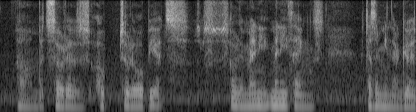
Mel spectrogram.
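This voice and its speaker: The voice is soft-spoken and moves at a fairly slow pace. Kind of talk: casual rambling monologue.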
